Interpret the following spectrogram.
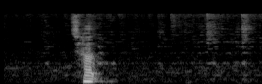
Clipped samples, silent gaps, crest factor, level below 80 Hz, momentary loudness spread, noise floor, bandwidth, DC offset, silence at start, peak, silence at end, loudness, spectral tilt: under 0.1%; none; 24 dB; -68 dBFS; 24 LU; -55 dBFS; 11.5 kHz; under 0.1%; 0.7 s; -8 dBFS; 0.05 s; -28 LUFS; -4.5 dB/octave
